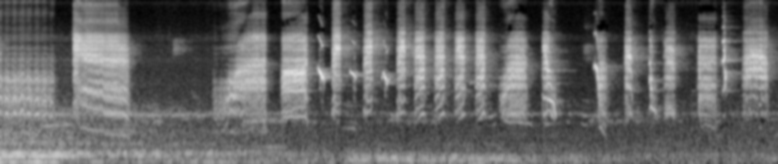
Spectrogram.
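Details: Long-tailed shrike in lively song, used to coax other shrikes to sing: opens with a long harsh rasping screech and a scratchy burst, then a rapid, uneven series of short sharp chattering notes, with a low background hum.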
